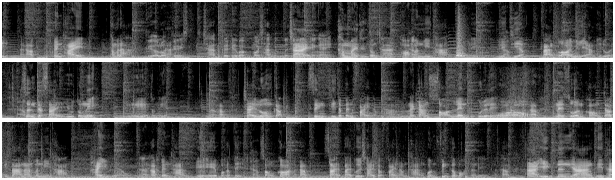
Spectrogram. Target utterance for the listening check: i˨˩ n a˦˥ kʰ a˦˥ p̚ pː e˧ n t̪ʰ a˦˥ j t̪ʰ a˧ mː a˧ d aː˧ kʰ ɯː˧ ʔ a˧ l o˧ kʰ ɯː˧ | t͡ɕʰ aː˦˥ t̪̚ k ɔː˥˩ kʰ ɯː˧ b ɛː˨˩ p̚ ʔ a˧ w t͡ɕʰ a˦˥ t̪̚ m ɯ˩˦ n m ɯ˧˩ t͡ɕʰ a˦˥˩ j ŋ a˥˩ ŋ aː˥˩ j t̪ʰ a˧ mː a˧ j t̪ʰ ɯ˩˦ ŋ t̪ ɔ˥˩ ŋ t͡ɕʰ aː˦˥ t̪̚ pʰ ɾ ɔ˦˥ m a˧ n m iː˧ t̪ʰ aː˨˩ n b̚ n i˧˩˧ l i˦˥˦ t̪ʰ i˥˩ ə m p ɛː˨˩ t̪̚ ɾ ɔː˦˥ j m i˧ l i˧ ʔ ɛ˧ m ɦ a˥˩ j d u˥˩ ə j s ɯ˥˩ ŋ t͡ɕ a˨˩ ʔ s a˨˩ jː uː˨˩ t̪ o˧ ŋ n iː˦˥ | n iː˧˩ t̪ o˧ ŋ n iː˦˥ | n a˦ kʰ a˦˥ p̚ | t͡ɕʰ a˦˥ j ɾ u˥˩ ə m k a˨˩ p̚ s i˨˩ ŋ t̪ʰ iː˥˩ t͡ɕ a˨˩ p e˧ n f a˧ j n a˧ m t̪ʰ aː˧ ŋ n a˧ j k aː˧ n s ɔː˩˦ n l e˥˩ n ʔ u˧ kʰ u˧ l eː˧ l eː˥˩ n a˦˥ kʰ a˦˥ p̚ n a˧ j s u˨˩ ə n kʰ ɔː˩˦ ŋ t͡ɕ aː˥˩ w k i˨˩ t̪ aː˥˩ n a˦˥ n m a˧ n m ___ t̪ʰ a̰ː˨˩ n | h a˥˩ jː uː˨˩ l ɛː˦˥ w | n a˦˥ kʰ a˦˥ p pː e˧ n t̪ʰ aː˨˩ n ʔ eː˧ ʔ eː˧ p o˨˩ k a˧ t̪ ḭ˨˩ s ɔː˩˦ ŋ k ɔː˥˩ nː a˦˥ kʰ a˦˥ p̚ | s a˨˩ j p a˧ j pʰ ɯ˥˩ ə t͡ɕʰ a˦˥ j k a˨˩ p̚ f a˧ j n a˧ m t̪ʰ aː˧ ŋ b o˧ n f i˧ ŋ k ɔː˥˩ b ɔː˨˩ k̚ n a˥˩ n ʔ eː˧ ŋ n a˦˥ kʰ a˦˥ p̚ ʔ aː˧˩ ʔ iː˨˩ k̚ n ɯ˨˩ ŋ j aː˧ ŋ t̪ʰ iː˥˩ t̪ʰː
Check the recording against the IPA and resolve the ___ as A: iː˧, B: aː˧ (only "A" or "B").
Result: A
